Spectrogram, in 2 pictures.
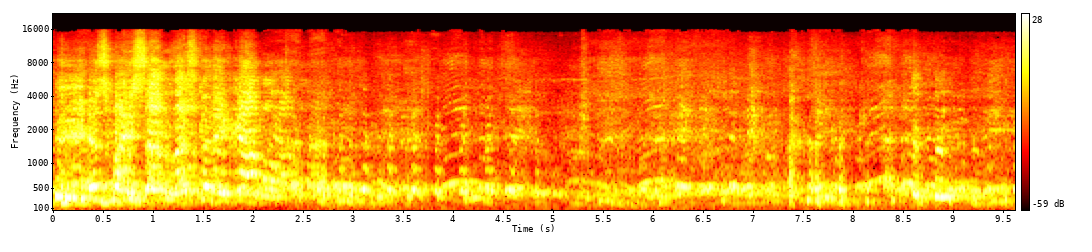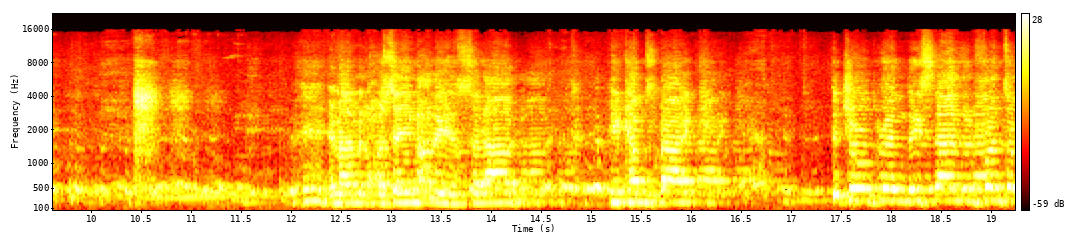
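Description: A young man speaks emotionally into a microphone, with a slight echo.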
